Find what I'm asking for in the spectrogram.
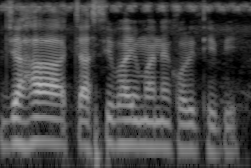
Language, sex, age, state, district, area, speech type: Odia, male, 18-30, Odisha, Balangir, urban, spontaneous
